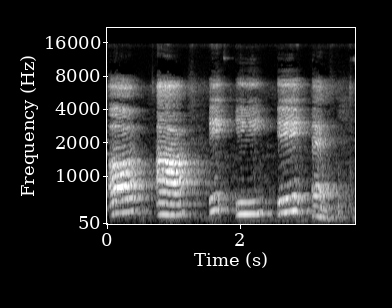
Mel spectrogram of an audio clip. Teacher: अवृत्तमुखी, इसमें ओष्ठ गोलाकार नहीं होते हैं।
